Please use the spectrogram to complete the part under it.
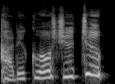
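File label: ATTACK, Japanese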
